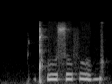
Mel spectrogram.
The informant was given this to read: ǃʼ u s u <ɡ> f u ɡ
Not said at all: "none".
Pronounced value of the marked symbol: none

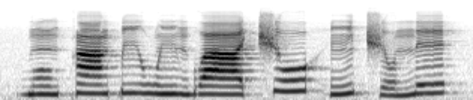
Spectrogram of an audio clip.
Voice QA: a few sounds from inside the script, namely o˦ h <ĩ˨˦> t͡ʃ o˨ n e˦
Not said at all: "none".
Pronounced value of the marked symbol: ĩ˨˦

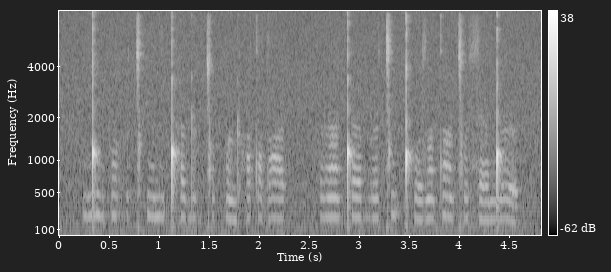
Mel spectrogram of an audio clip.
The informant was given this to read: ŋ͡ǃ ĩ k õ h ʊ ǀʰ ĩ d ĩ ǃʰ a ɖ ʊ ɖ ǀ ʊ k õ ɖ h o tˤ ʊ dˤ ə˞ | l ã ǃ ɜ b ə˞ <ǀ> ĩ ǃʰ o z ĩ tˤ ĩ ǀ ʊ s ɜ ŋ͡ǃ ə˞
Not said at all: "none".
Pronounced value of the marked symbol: ǀ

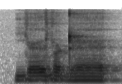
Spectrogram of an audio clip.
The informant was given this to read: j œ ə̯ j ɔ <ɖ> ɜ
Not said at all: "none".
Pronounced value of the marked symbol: ɖ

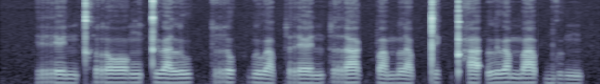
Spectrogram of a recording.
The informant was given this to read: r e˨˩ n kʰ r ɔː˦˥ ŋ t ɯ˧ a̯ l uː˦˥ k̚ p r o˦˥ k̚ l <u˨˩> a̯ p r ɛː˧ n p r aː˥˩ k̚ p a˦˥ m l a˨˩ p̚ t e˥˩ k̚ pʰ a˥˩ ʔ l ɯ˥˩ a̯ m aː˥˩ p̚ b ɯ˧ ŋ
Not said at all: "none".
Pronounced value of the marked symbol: u˨˩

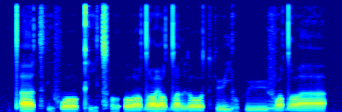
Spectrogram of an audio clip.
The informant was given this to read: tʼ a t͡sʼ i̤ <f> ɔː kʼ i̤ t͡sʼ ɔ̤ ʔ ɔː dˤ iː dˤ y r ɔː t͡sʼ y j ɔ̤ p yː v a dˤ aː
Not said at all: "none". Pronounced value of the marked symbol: f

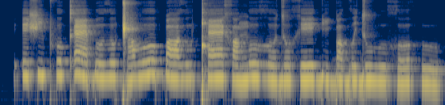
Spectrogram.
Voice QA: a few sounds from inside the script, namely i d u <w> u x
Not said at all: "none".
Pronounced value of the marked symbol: β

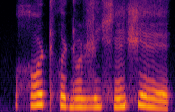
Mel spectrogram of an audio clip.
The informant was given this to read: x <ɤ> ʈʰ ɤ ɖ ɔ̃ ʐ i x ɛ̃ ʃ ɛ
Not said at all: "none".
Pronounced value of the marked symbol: ɔ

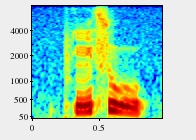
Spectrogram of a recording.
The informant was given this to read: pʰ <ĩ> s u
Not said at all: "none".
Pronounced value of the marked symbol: ĩ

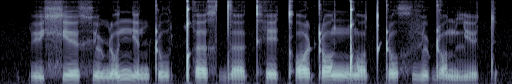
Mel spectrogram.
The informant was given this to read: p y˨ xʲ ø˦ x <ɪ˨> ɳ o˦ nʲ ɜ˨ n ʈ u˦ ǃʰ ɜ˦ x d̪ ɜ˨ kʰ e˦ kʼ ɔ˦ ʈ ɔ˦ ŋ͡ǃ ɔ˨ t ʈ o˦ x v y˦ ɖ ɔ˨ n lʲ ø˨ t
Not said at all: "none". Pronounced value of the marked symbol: y˨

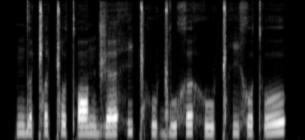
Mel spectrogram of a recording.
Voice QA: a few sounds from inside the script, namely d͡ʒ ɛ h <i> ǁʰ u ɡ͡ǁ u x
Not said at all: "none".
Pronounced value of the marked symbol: i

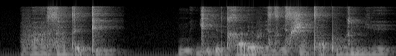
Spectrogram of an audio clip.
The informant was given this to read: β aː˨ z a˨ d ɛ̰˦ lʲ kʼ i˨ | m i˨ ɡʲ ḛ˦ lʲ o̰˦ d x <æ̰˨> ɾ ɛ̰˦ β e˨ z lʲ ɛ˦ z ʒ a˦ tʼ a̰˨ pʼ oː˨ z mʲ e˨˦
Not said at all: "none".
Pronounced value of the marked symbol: a̰˨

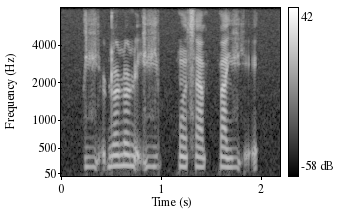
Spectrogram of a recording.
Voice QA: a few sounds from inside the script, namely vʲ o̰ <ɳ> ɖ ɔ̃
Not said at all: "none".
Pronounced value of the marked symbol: none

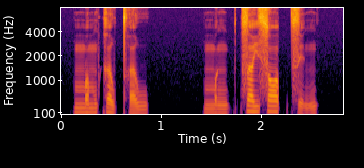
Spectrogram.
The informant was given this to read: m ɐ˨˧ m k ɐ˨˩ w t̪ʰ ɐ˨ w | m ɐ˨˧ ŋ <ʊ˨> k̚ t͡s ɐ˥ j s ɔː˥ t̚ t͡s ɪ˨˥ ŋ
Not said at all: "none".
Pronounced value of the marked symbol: ʊ˥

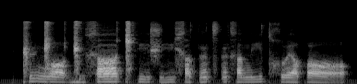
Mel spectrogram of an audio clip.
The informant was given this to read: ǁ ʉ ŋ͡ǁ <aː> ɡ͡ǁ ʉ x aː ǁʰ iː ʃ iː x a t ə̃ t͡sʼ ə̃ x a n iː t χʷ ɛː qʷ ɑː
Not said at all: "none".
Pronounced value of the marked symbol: ɑː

